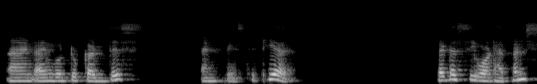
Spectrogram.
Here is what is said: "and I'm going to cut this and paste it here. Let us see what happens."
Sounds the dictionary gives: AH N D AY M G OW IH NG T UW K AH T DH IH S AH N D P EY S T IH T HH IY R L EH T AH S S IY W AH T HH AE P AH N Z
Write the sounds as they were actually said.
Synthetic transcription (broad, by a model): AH N D AY M G OW IH NG T UW K AH T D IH S AH N D F EY S IH T HH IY R L EH T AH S S IY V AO T HH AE P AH N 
